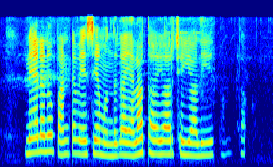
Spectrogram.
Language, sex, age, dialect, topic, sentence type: Telugu, female, 18-24, Central/Coastal, agriculture, question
